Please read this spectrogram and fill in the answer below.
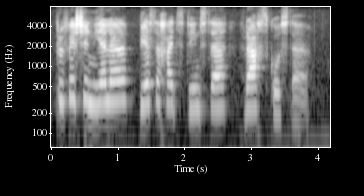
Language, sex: Afrikaans, female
